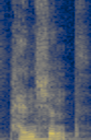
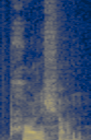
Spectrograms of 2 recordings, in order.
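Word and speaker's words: penchant: would be pronounced as pension but in British English it closely resembles the French pronunciation it's not exact so it's ponon he has a ponon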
